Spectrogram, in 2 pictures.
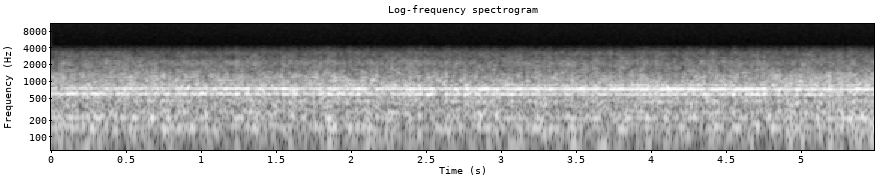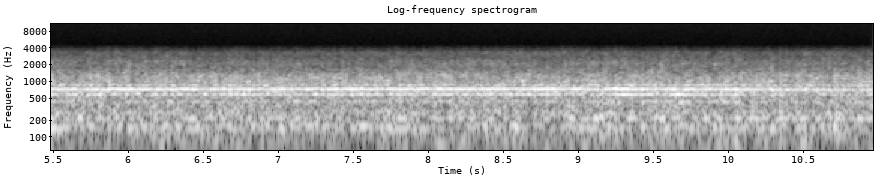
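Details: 2003 Saturn Vue 4-cylinder AWD, with the check engine and coolant lights on: a loud whirring hum from the front driver wheel area that rises and falls with road speed. A hub replacement did not fix it, and the cause is unknown.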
